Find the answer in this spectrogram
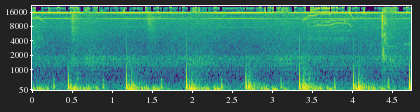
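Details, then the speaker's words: Heartbeat of an adult man raising his heart rate at will, heard through a microphone with ECG monitoring; steady thumping speeding from 78 to 89 beats a minute over a low hum. "You can hear it getting faster at 78, 78, 89, 89, What sort of thing would a person have to be doing to create this sort of speed?"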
